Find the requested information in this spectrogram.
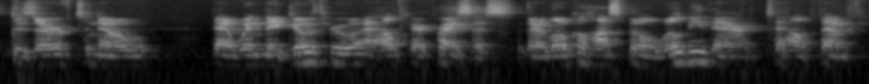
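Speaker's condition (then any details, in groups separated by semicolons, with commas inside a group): No condition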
